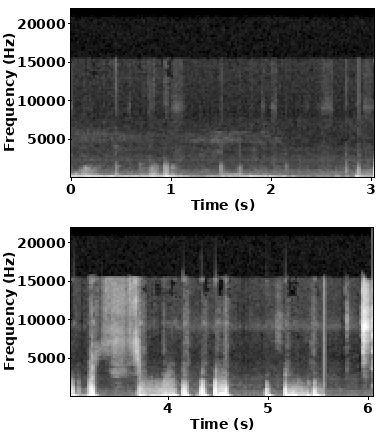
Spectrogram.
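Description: A low, throbbing rumble for about two seconds, then a quick, irregular run of about a dozen thumps and knocks.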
